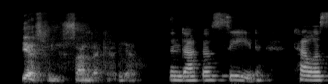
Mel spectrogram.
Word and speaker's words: Sandaka: And so tell us about, and am I saying it right, Sandaka? Yes, please, Sandaka, yeah.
